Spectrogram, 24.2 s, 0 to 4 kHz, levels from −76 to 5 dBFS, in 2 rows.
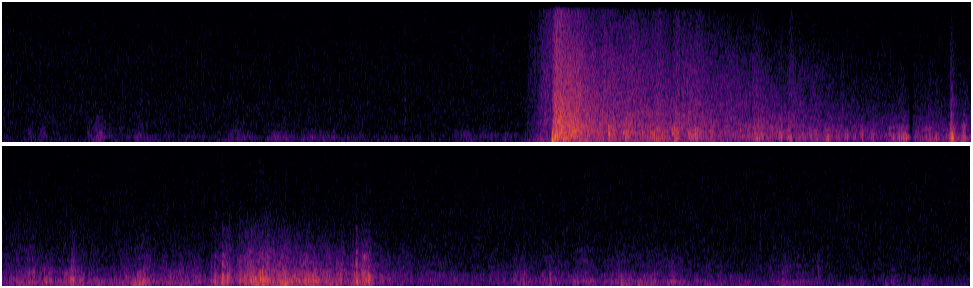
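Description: Clock drift between sender and receiver runs through the whole clip: the sender's clock is about 1.5 percent slow, so the receiver's jitter buffer keeps draining. The receiver has to pad the audio to stay in step, and small timing hiccups recur unevenly across the clip.

From 0.16 to 6.5 s, repeated timing corrections play the audio at 98 percent speed. Short pieces are repeated or stretched, adding roughly a tenth of a second in total. The result is a faintly dragging, slightly unsteady tempo, with occasional soft hiccups where pieces are doubled.

At 11.33 s there is a short stall from a late packet. The packet missed its slot and the buffer ran dry, so the receiver held the last sound for 41 ms until the packet arrived. Nothing is lost, but the sound hangs briefly with a slight buzzy smear, and the playback delay grows by 41 ms.

From 13.15 to 23.72 s, the repeated timing corrections return, gentler this time, at 99 percent speed, adding roughly 150 ms across the stretch. 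The pacing loosens a little, and scattered small stutters come from repeated fragments, all heard through the G.711 call path's band limit at 4 kHz.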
